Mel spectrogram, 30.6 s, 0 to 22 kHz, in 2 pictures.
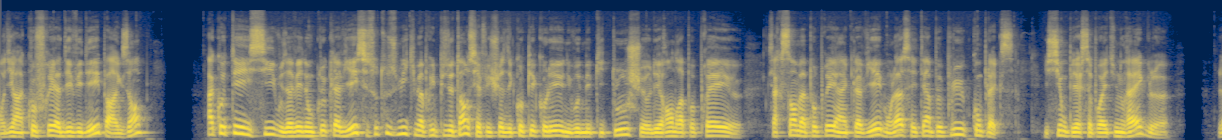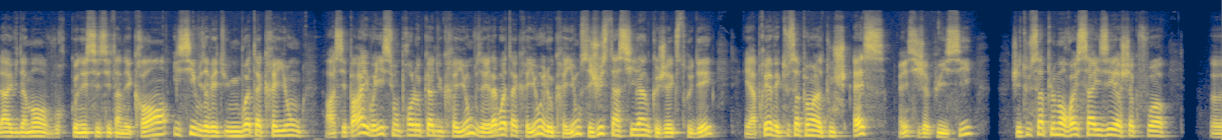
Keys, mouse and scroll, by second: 2.8-3.9 scroll up 2, 3.9 Tab, 4.5-26.0 middle drag, 5.5-7.4 scroll up 2, 7.4-8.1 scroll up 1, 11.5-12.2 scroll down 2, 14.5-15.2 scroll down 2, 18.3-18.6 scroll up 2, 19.1-23.1 scroll up 2, 26.0-27.0 drag, 27.0 Tab.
